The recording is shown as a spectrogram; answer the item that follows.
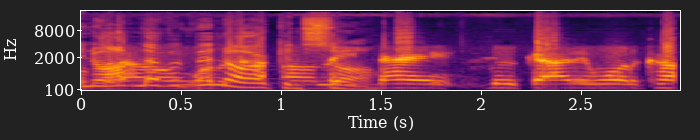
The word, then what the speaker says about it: Arkansas: I don't see a r ks a w, you know, Arkansas. I see sas or Kansas. So, what is the proper way to say it? Arkansas. No But yet, it's SAS or Kansas. I know it. I would have thought it would have had a SAW.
